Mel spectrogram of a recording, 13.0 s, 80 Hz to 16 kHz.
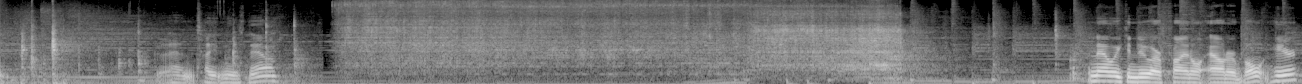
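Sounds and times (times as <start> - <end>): electric ratchet motor whirring: 3.3 - 9.2.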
